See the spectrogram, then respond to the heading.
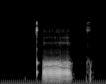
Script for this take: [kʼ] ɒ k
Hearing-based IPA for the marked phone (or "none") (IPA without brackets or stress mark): kʼ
